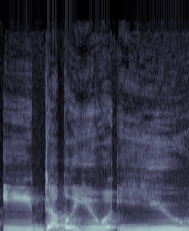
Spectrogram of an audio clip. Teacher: my mouth does glide, so I think that's a diphthong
